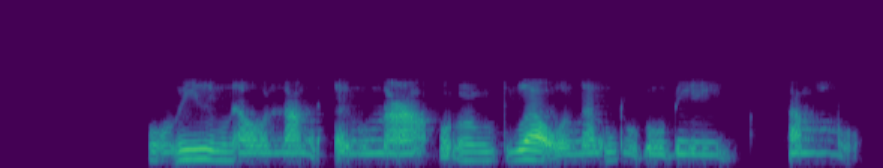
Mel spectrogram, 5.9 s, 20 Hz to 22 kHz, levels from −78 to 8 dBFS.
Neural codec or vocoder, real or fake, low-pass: autoencoder, 22.05 kHz, a latent of 192 numbers a frame, VITS, trained on one speaker; fake; 3.6 kHz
